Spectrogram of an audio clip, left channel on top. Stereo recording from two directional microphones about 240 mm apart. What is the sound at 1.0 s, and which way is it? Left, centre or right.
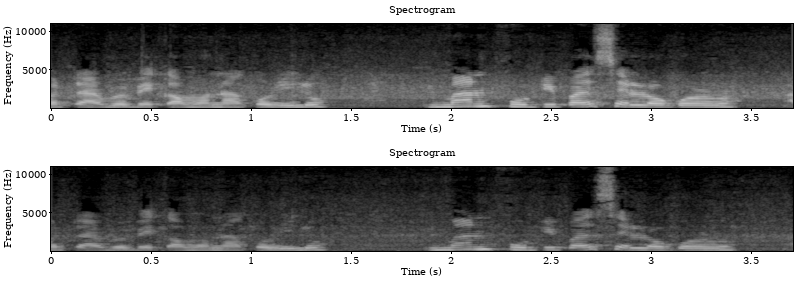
Speech, centre.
